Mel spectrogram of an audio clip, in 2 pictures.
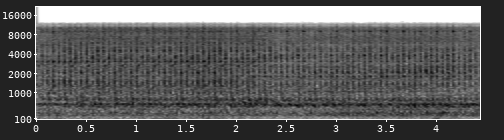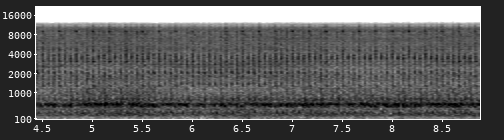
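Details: Peugeot 607 3.0 V6 idling: a sharp tapping about twice a second rides over the steady idle, a knock from the timing-belt area at the front of the engine.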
